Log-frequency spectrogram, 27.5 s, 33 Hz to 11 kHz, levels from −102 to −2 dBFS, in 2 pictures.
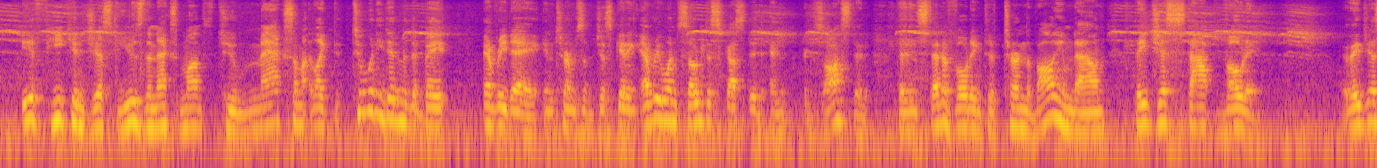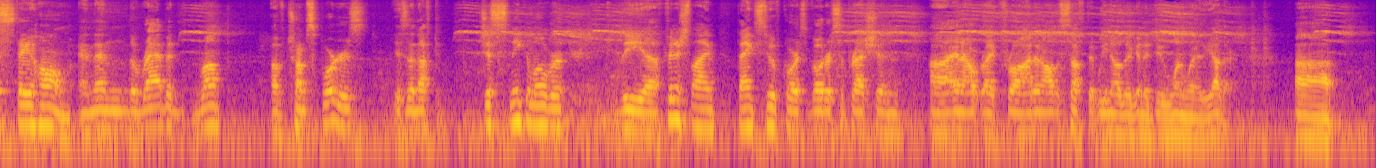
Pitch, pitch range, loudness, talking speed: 120 Hz, 105-140 Hz, -18 LUFS, 205 wpm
